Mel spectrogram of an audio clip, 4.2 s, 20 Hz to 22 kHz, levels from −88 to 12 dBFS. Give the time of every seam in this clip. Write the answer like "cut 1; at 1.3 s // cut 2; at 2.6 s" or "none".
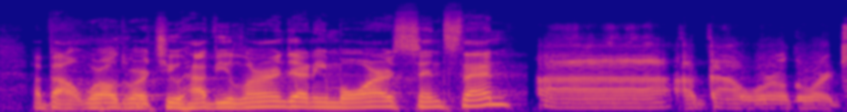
cut 1; at 2.6 s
